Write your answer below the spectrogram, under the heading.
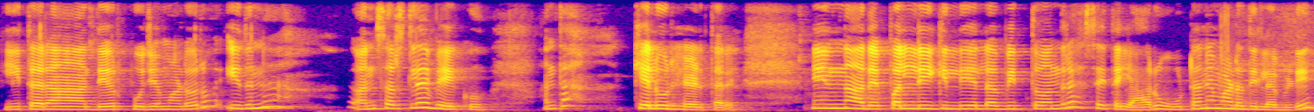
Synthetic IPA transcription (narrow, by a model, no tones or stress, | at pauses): iːt̪ʰɐɾɐd̪e̞ːʋɾpuːd͡ʒemaːɽoːɐɾuʔid̪ɐnːɐ | ɐnusɐɾisle̞ːbe̞ːkuɐnt̪ɐ | kɛluʋɾuɦe̞ːɭt̪aːɾeinːɐd̪epɐlːiɡilːijɛlːɐbit̪ːuɐnd̪ɐɾe̞sɐjt̪ɐjaːɾuuːʈɐne̞ːmaːɽoːd̪ilːɐbiɽi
